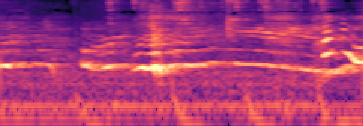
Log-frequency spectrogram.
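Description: Dog whining during a greeting, a high wavering whine that rises to a peak about a second in.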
